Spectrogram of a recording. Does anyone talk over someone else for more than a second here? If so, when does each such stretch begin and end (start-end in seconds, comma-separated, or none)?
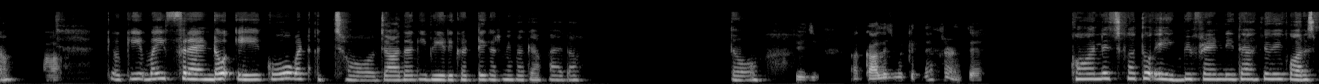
none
